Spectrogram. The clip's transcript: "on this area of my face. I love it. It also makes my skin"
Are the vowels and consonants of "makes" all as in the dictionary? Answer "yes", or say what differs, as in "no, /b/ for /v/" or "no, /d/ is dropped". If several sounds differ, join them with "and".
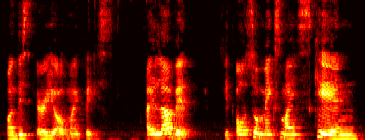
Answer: yes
